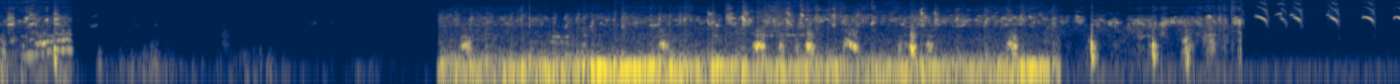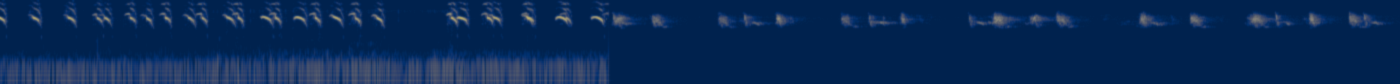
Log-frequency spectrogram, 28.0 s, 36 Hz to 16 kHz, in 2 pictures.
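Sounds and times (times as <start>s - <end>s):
chicks peeping: 0.0s - 2.4s, 4.4s - 20.1s.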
